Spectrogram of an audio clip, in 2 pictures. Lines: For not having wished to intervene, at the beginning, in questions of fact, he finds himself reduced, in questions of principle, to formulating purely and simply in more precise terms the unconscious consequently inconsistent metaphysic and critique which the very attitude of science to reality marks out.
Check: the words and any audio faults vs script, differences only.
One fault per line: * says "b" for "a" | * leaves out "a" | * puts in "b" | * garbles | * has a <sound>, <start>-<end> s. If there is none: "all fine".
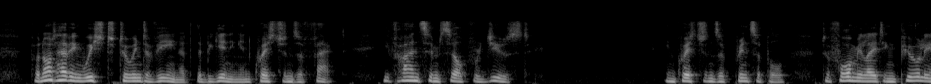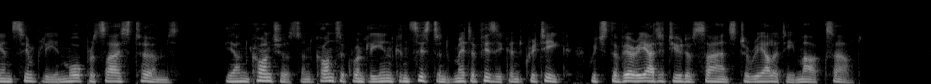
* puts in "and"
